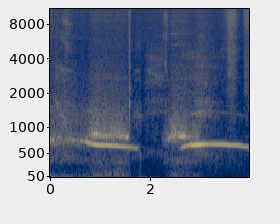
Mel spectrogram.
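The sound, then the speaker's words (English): A voice imitates whistling wind with two long, thin, howl-like tones, each holding steady then sliding slightly downward, separated by a brief pause. No one speaks. “I made a wind noise.”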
